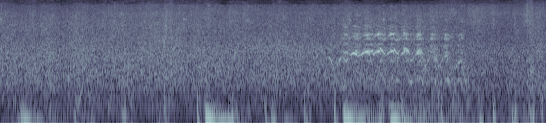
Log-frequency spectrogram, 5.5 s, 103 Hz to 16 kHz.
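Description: A horse in Red Dead Redemption 2 gives a soft whinny over low, steady clip-clop hoofbeats and a rushing wind-like backdrop, all fairly faint.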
